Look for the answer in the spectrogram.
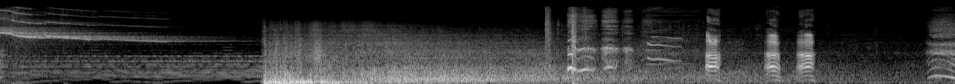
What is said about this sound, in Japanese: あれは私の工夫した花火だ。金色に光る大雲のようだろう。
